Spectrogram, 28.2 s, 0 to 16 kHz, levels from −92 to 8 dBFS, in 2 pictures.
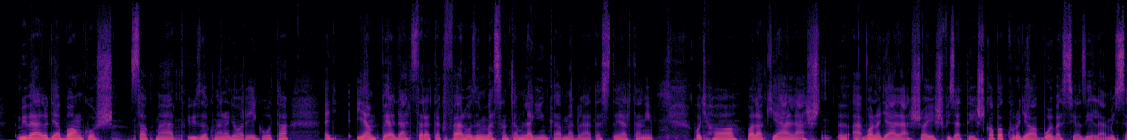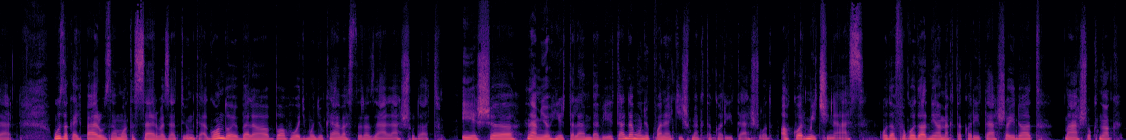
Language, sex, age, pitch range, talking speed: Hungarian, female, 30-49, 160-185 Hz, 150 wpm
